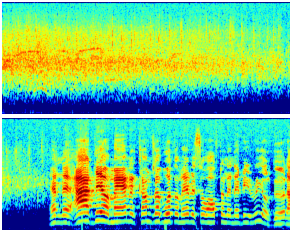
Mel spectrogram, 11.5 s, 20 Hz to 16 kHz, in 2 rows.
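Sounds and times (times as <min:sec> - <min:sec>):
audience applause for an organ player: 0:00.0 - 0:06.9
speech: 0:06.7 - 0:11.5.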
